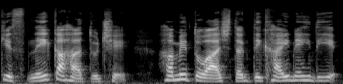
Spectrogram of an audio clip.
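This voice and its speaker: Woman playing a low-voiced teasing Indian mother. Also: a little slow, a bit bright, no echo, studio quality. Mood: gently chiding. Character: middle-aged mother and mother-in-law, teasing, fond, gently scolding.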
